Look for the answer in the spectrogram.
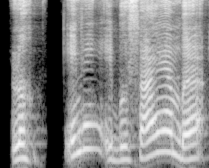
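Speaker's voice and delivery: high, loud indignant protest. Acted. Young man to the receptionist, loud indignant protest. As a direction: object as if wrongly accused. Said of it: "si cowok muda protes".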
